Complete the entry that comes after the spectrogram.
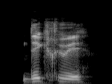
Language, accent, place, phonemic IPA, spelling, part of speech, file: French, France, Lyon, /de.kʁy.e/, décruer, verb, LL-Q150 (fra)-décruer.wav
- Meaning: "(dy.) to scour"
